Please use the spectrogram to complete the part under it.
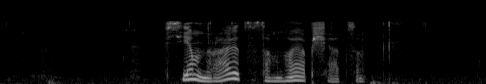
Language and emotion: Russian, positive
